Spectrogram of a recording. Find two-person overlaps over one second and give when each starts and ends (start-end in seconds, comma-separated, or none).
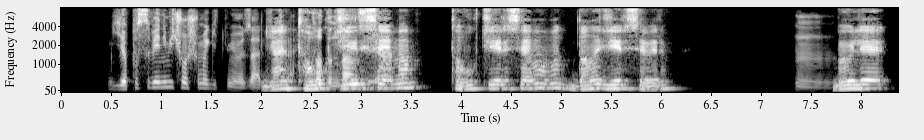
2.0-3.5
